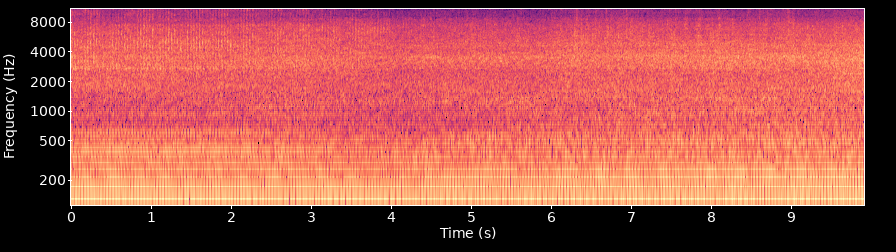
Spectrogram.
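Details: 2007 MTD/White Outdoors 54-inch zero-turn mower, twin-cylinder, after repairs with charging fixed: steady, even low drone holding constant speed under mowing load, no misses or knocks; normal running.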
